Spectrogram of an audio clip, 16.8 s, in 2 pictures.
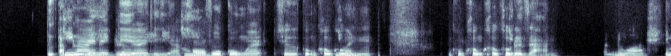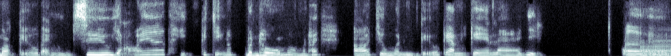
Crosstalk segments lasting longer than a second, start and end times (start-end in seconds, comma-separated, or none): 0.8-2.6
